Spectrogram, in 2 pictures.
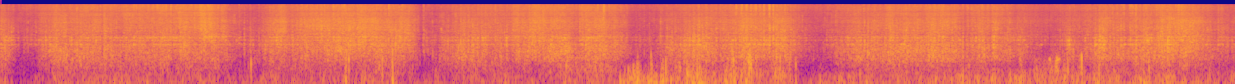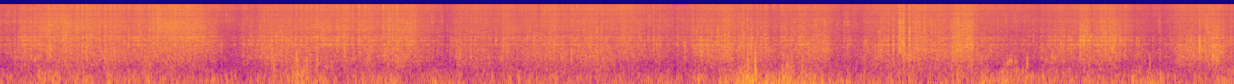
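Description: Skis hissing and scraping over packed snow on a downhill run, the sound swelling and dipping every two to three seconds, with wind buffeting the microphone in two louder low rumbles, about eight seconds in and again near twenty-five seconds.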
